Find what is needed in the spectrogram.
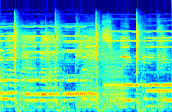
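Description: Live electronic music: a steady beat of about two hits a second under held synthesizer tones, some of which slide in pitch.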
